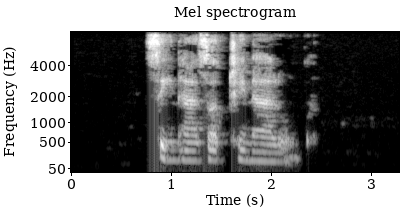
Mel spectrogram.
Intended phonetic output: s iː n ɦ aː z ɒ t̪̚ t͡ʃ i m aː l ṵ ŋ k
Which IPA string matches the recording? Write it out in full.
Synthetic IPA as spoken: s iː n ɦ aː z ɒ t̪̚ t͡ʃ i n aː l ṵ ŋ k

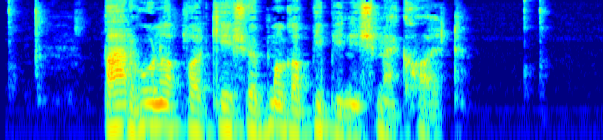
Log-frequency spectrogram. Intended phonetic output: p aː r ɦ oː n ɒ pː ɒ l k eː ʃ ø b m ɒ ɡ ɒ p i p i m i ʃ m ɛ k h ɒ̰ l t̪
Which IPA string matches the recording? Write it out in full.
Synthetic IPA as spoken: p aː r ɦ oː n ɒ pː ɒ l k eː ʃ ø b m ɒ ɡ ɒ p i p i n i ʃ m ɛ k h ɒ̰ l t̪

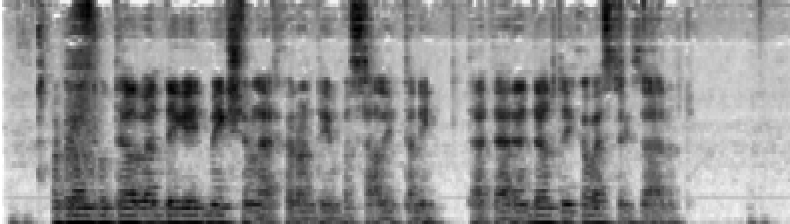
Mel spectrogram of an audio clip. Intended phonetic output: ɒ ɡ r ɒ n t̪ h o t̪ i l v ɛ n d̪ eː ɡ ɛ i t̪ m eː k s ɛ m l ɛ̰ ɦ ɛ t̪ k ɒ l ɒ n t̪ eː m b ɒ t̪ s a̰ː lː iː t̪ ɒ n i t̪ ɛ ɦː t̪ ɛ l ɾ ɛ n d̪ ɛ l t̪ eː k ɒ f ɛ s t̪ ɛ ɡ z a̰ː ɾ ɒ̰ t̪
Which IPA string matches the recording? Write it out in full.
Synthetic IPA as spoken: ɒ ɡ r ɒ n t̪ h o t̪ ɛ l v ɛ n d̪ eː ɡ ɛ i t̪ m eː k ʃ ɛ m l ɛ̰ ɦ ɛ t̪ k ɒ ɾ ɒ n t̪ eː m b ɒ s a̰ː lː iː t̪ ɒ n i t̪ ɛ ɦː t̪ ɛ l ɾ ɛ n d̪ ɛ l t̪ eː k ɒ v ɛ s t̪ ɛ ɡ z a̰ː ɾ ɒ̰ t̪

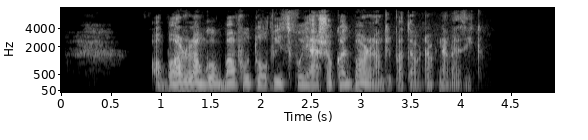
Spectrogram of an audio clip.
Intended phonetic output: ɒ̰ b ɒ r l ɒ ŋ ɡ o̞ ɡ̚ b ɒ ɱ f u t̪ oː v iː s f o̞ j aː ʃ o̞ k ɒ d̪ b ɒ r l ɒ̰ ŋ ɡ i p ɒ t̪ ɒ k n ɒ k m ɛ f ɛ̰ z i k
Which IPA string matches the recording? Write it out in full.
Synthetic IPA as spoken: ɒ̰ b ɒ r l ɒ ŋ ɡ o̞ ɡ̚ b ɒ ɱ f u t̪ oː v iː s f o̞ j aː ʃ o̞ k ɒ d̪ b ɒ r l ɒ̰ ŋ ɡ i p ɒ t̪ ɒ k n ɒ k n ɛ v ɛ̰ z i k

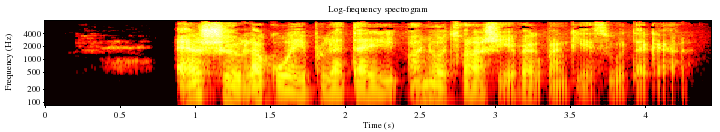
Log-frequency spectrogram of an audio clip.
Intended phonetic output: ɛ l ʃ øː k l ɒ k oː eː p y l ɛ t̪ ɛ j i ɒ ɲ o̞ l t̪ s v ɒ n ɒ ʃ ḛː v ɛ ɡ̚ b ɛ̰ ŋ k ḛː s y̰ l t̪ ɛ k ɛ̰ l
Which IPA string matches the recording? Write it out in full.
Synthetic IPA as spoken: ɛ l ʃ øː l ɒ k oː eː p y l ɛ t̪ ɛ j i ɒ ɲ o̞ l t̪ s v ɒ n ɒ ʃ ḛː v ɛ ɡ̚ b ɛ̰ ŋ k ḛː s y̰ l t̪ ɛ k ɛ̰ l

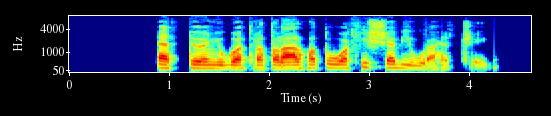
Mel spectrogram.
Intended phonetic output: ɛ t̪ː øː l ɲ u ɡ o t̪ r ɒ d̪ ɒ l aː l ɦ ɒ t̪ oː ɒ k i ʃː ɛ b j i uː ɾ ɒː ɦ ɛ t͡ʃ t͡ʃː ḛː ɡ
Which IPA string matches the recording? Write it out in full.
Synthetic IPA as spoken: ɛ t̪ː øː l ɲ u ɡ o t̪ r ɒ t̪ ɒ l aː l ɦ ɒ t̪ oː ɒ k i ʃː ɛ b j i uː ɾ ɒ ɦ ɛ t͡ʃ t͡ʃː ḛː ɡ

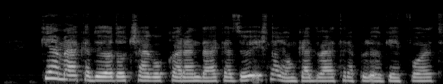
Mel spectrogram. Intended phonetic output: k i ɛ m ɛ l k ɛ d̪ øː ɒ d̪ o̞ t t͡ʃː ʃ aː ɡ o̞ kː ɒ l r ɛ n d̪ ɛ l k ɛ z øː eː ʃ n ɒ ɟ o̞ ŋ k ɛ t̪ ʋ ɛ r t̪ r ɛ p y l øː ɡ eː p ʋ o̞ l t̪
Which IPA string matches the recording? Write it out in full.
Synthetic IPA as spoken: k i ɛ m ɛ l k ɛ d̪ øː ɒ d̪ o̞ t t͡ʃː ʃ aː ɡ o̞ kː ɒ l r ɛ n d̪ ɛ l k ɛ z øː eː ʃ n ɒ ɟ o̞ ŋ k ɛ d̪ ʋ ɛ l t̪ r ɛ p y l øː ɡ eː p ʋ o̞ l t̪

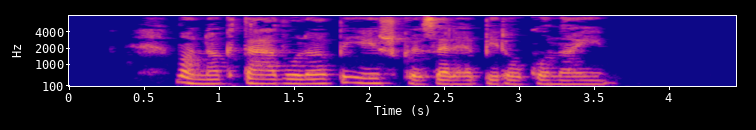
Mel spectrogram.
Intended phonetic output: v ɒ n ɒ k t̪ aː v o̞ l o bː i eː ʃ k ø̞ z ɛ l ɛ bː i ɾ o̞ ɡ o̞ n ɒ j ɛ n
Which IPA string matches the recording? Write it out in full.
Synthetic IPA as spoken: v ɒ nː ɒ k t̪ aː v o̞ l ɒ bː i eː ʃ k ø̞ z ɛ l ɛ bː i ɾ o̞ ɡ o̞ n ɒ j i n

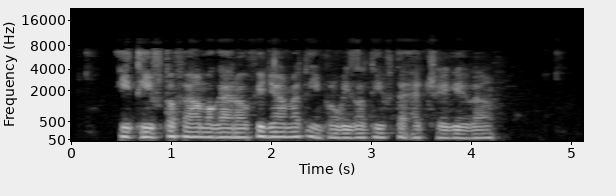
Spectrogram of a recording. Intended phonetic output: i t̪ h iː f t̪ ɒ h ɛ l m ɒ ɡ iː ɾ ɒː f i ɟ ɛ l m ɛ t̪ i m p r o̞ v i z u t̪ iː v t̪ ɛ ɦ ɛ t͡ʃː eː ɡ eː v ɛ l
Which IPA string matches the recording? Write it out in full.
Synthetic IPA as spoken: i t̪ h iː f t̪ ɒ f ɛ l m ɒ ɡ aː ɾ ɒː f i ɟ ɛ l m ɛ t̪ i m p r o̞ v i z ɒ t̪ iː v t̪ ɛ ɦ ɛ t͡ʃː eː ɡ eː v ɛ l

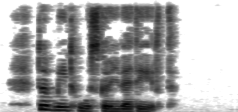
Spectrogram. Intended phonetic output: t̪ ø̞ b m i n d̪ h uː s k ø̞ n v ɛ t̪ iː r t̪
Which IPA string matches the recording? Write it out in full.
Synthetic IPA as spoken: t̪ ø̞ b m i n t̪ h uː s k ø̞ ɲ v ɛ t̪ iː r t̪

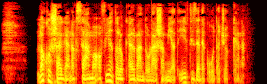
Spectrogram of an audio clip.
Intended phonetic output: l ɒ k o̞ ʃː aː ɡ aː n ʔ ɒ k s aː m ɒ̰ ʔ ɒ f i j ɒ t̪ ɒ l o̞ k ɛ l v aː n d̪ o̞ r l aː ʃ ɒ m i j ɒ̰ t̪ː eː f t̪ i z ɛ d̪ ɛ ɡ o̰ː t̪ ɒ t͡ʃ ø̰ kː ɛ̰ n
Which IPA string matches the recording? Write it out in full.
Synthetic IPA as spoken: l ɒ k o̞ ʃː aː ɡ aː n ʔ ɒ k s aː m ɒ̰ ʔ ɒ f i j ɒ t̪ ɒ l o̞ k ɛ l v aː n d̪ o̞ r l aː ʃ ɒ m i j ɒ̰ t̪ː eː f t̪ i z ɛ d̪ ɛ k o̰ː t̪ ɒ t͡ʃ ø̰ kː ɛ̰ n

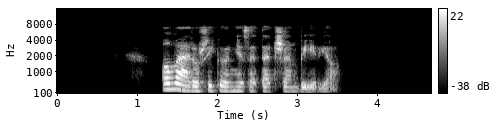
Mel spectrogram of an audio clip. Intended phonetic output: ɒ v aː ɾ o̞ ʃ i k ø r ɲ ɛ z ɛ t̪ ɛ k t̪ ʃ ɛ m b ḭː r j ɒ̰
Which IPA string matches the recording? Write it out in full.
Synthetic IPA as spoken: ɒ v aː ɾ o̞ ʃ i k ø r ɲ ɛ z ɛ t̪ ɛ t̪ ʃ ɛ m b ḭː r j ɒ̰

